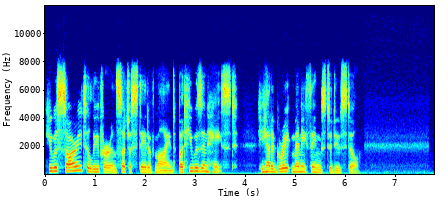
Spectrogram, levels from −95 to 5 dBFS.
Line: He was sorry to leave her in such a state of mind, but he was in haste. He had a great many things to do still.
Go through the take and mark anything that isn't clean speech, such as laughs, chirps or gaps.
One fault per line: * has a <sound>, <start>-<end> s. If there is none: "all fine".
all fine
